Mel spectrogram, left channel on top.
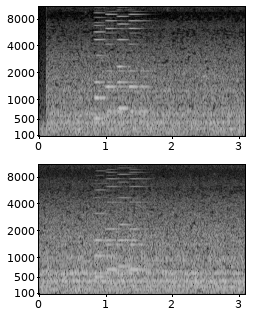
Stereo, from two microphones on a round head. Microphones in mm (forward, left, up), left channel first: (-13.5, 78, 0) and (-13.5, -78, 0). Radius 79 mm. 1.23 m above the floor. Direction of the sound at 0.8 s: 70° left (ahead or behind).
